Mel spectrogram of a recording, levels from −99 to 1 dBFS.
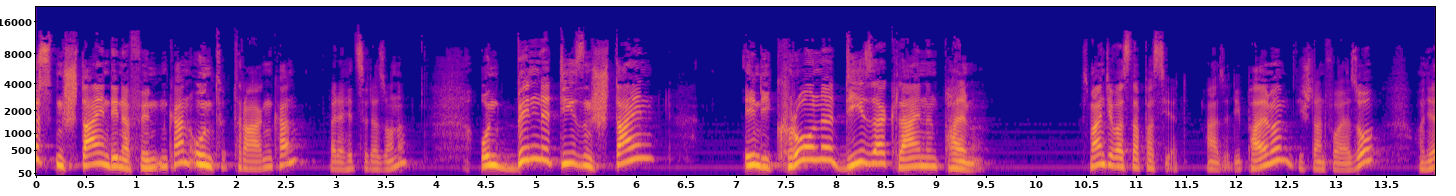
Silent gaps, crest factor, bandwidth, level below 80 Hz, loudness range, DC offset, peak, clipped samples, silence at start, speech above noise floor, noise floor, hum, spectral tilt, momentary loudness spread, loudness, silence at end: none; 20 dB; 13 kHz; -68 dBFS; 5 LU; under 0.1%; -4 dBFS; under 0.1%; 0 s; 43 dB; -66 dBFS; none; -5.5 dB/octave; 15 LU; -23 LUFS; 0 s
